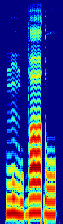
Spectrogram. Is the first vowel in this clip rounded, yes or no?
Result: yes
